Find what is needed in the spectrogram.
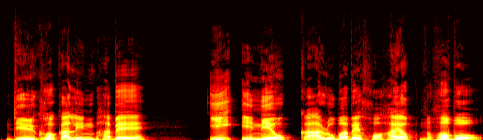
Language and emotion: Assamese, disgusted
